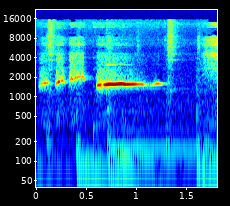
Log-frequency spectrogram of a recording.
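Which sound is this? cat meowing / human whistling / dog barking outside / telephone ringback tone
human whistling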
